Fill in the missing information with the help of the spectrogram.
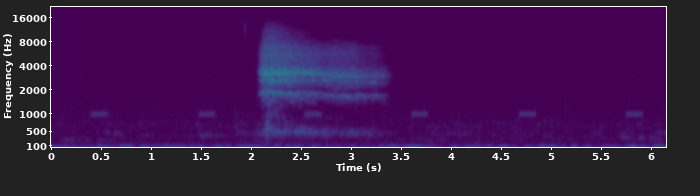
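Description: A long, breathy exhale starting about two seconds in and lasting just over a second. Under it, a hospital patient monitor gives a faint short beep about once a second.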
